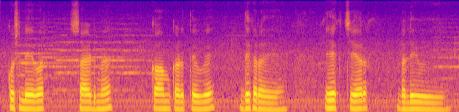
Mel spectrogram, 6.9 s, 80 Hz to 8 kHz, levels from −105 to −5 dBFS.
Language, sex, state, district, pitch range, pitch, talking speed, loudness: Hindi, male, Uttar Pradesh, Lalitpur, 140-155 Hz, 150 Hz, 130 wpm, -15 LUFS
